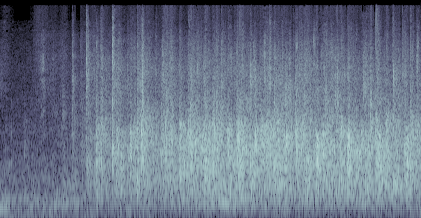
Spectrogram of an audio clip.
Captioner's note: audience clapping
